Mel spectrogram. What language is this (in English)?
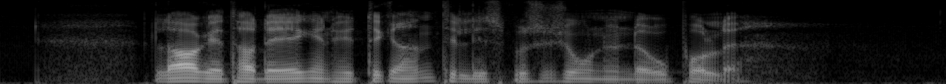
Norwegian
